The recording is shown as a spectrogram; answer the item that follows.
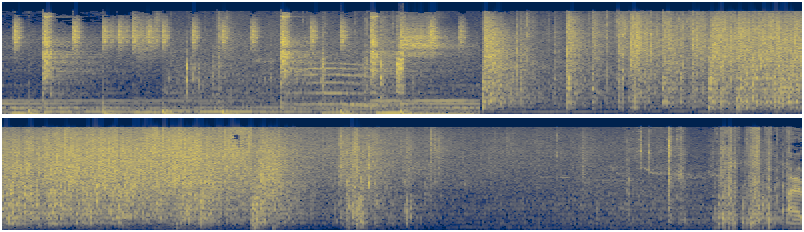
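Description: Background music with a steady beat cuts off about five seconds in. A loud, sustained crashing rush of a tree falling through the branches follows, with a few sharp cracks near its end. It then settles into quieter rustling and a few knocks.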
